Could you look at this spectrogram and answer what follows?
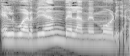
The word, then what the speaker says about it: El Guardián de la Memoria: How do you say that in Spanish? – El Guardián de la Memoria.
